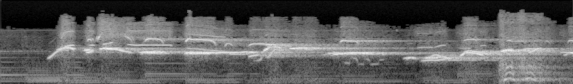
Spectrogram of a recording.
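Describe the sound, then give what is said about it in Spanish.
A person whistles a lively melody, the bright tone gliding and bending between notes for several seconds, with a quieter hum of background sound underneath and no speech. “Y yo ya ni me preocupo del taller. Voy a Feubert silbando.”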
